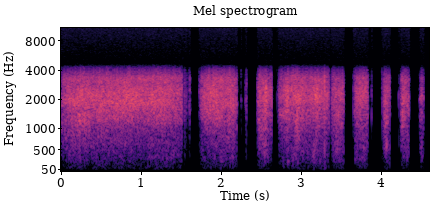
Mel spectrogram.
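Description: Fingertips and short nails of one hand scratch and rub the surface of light-wash cotton denim jeans lying flat, just below the visible back pocket. A long, steady scratching hiss gives way to a series of shorter, separate rubbing strokes. The sound is quiet, dry and breathy, centered around 2 kHz with almost no low end.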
